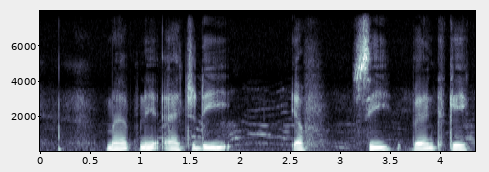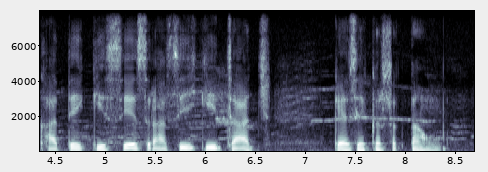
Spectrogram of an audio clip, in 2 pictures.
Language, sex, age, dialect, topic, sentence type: Hindi, male, 25-30, Awadhi Bundeli, banking, question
